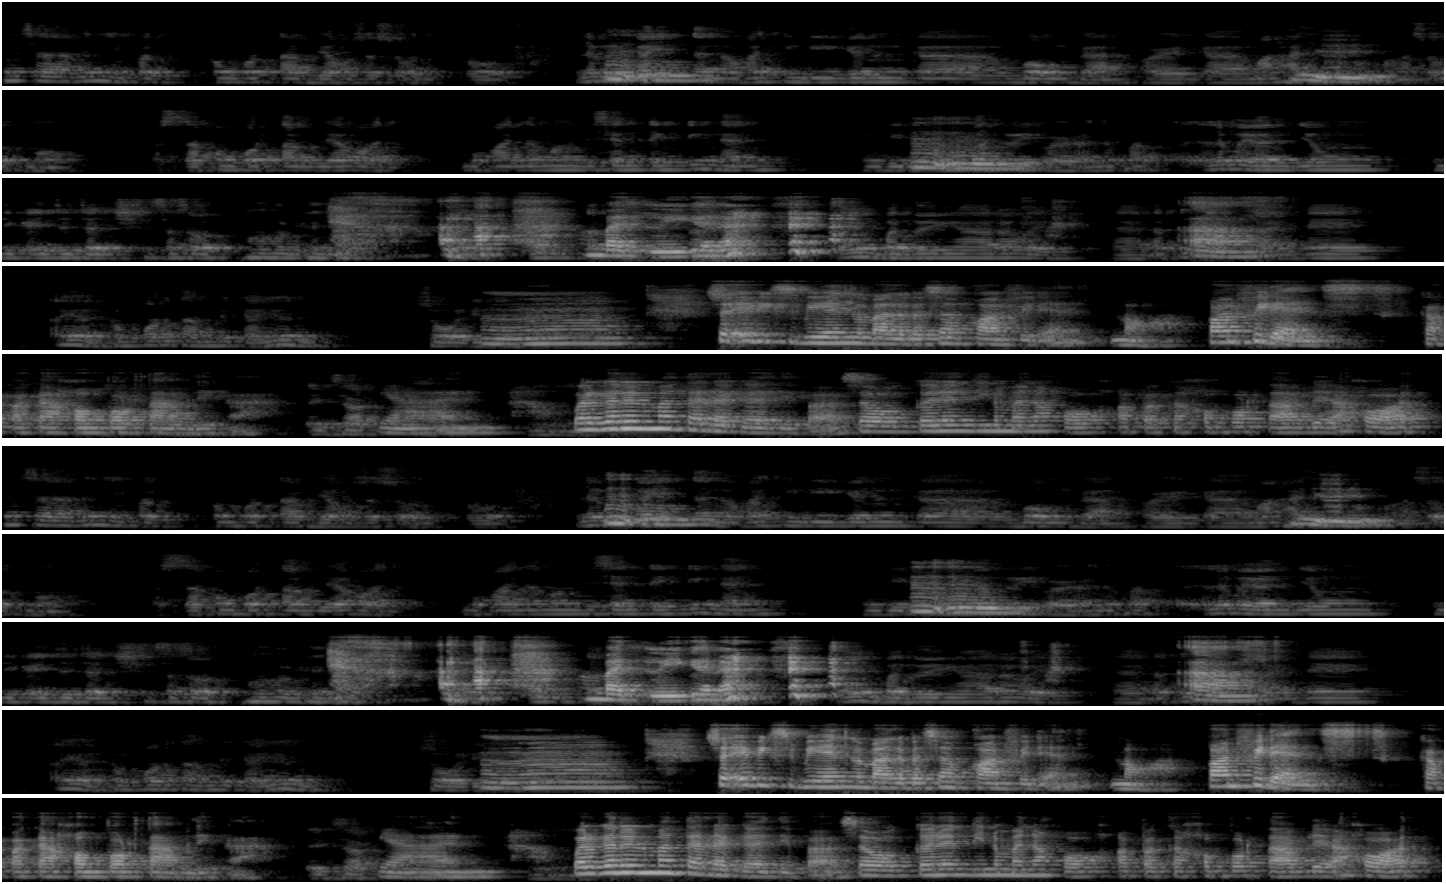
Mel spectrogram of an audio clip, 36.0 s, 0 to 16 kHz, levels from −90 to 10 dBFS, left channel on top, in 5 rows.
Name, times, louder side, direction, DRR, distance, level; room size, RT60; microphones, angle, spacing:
voice 1, 0.0-7.5 8.0-9.1 9.5-11.0 11.5-14.0 14.4-18.2 18.6-19.7 20.0-21.2 21.9-23.2 23.7-24.9 27.8-28.3 29.3-29.9 30.3-31.2 31.5-31.8, equal, 20° left, 2 dB, 6.6 m, -54 dB
voice 2, 3.0-3.5 6.4-6.9 11.7-12.3 16.0-16.7 17.0-18.1 20.3-20.7 24.0-28.4 28.7-30.2 30.7-35.9, right 3 dB, 80° right, 3 dB, 2.8 m, -35 dB
21.0 x 10.0 x 2.6 m, 0.41 s
head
